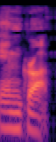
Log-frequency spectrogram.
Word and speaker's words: ngrok: So Charlie has looked up the FAQ, and it's pronounced ngrok, because grok is understand in.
